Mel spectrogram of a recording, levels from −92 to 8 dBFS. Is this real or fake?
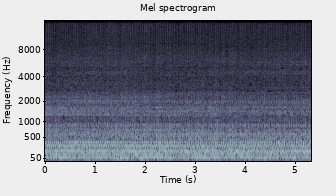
real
